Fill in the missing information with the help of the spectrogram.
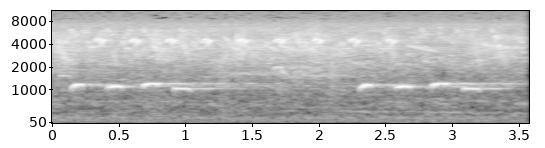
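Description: An Indian cuckoo whistles its four-note phrase twice, the last note dropping slightly, over a steady hiss of insects.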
